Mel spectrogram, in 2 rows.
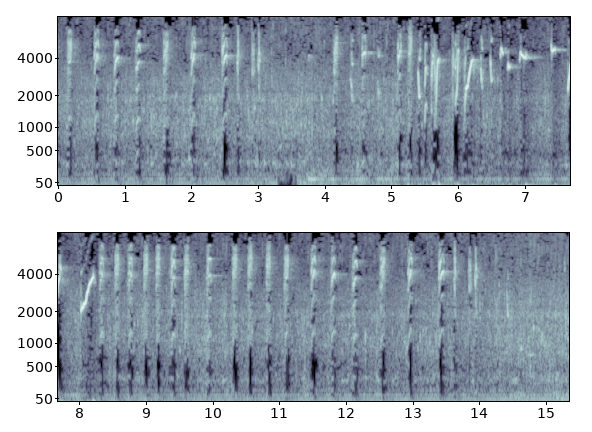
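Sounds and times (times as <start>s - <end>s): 
flowing water: 0.0s - 15.3s
fantail song: 3.7s - 14.1s.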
